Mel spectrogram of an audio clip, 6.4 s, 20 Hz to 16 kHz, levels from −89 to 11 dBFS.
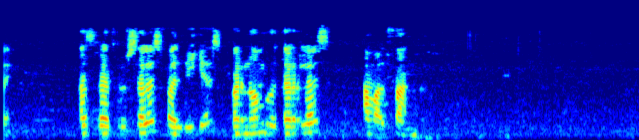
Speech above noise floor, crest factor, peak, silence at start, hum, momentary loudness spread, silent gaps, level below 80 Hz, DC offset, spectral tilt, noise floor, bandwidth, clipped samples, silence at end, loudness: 45 dB; 22 dB; 0 dBFS; 0.05 s; none; 8 LU; none; -68 dBFS; under 0.1%; -2.5 dB/octave; -65 dBFS; 8.2 kHz; under 0.1%; 2.25 s; -20 LUFS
